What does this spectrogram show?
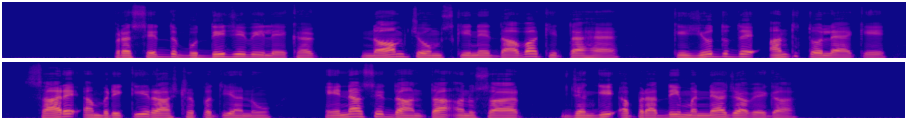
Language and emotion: Punjabi, neutral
